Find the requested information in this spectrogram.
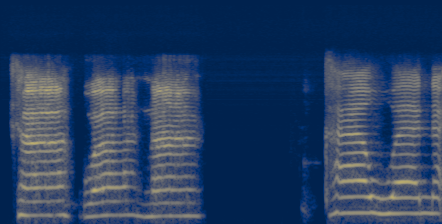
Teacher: Huruf kaf memiliki sifat al-hams ya. Ada aliran udara ketika mengucapkan huruf K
